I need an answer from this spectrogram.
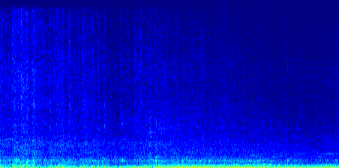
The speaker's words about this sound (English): Muscle car. That was my day at Baker Beach.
